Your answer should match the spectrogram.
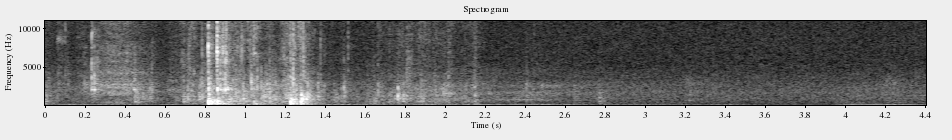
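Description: Two sharp clacks about a second in amid light plastic-bag rustling, from handling a utility knife and a freshly cut-open plastic bag. A faint low hum follows.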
